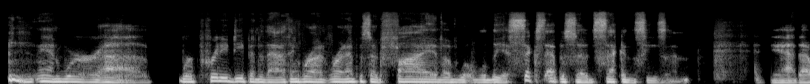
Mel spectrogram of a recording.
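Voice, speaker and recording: Man, podcast guest, somewhat husky, rambling casual delivery, frequent repeated words, dry recording. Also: mid-range voice, warm tone, no room sound. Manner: halting, rambling, repeats words as he thinks aloud. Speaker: podcast guest, audio drama writer. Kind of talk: casual chat.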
